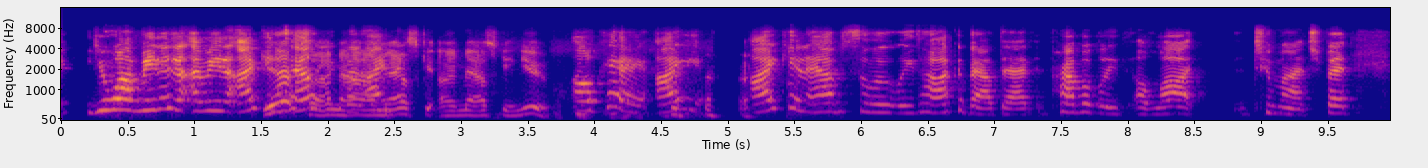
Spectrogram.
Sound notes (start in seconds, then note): 3.9 laughing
